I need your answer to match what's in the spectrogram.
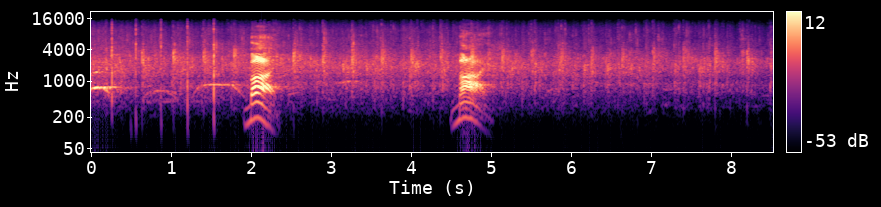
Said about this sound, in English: One more time, let's clap our hands and then you may be seated. Woo!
